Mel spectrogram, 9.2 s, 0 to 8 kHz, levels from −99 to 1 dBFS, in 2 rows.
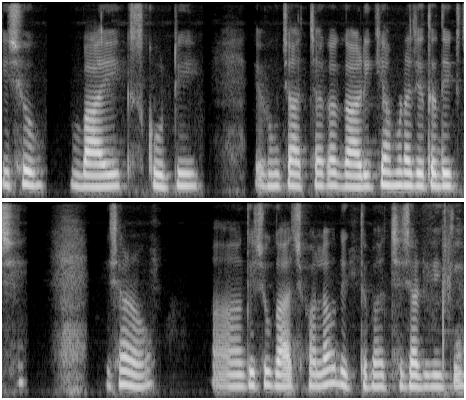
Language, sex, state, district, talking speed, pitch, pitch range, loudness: Bengali, female, West Bengal, Purulia, 110 wpm, 190 Hz, 180-195 Hz, -18 LUFS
